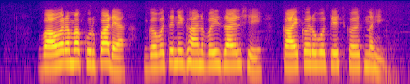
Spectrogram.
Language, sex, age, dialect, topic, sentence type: Marathi, female, 18-24, Northern Konkan, agriculture, statement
